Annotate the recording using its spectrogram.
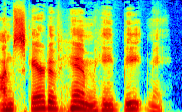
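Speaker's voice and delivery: normal talking voice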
